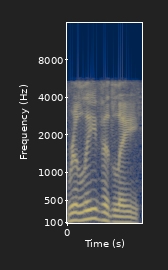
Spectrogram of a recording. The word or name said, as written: relievedly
